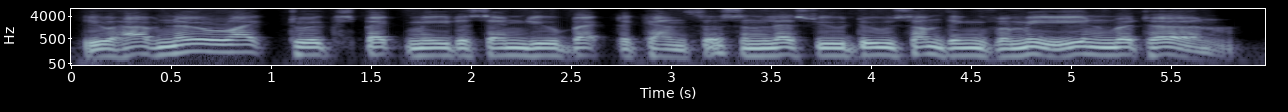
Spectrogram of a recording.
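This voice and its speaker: A man voicing a stern, commanding great wizard who speaks deliberately in a children's storybook. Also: fairly low pitch, no room sound, pitched above the performer's own voice, natural voice. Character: stern, bargaining great wizard, a giant head. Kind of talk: children's audiobook character voice. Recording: dull 1970s cassette audiobook.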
